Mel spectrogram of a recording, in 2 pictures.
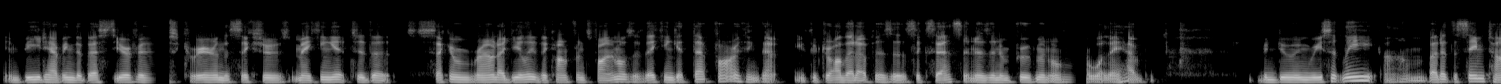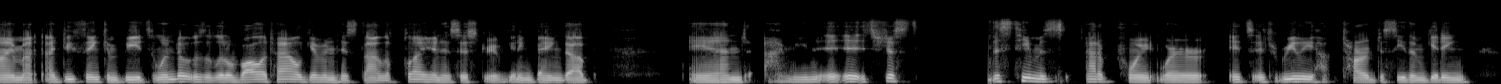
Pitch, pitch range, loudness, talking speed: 105 Hz, 105-115 Hz, -23 LUFS, 195 wpm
